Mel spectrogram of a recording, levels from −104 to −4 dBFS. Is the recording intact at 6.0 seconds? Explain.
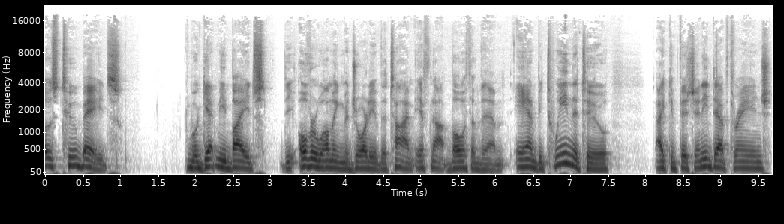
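Yes, at 6.0 seconds the speech is intact, with no fault there.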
